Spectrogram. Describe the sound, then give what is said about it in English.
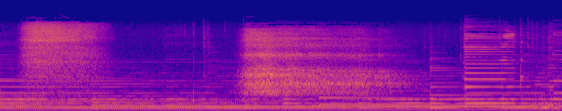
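A person takes slow, deep breaths in and out as part of a guided breathing exercise. Three long, airy rushes of breath play over a steady background drone. “let's take another deep dragon breath. Fill up your chest and belly, in and out.”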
